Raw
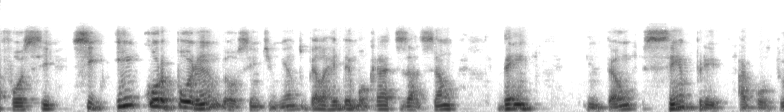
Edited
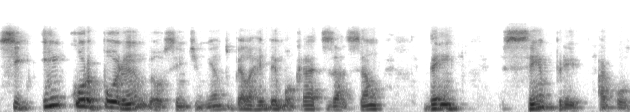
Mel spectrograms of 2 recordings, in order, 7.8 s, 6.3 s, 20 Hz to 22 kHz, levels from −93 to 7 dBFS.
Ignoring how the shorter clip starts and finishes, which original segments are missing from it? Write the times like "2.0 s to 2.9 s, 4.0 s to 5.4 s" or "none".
5.7 s to 6.4 s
